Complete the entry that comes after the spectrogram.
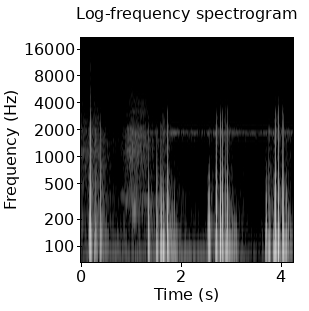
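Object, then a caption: Flat rubber sheet. Long fingernails of both hands tap and scratch a round, flat black rubber sheet held in front of the microphone. Short, dull, low thuds come in quick clusters of two to five, with a soft scratchy rustle between the first groups and a faint steady tone underneath.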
